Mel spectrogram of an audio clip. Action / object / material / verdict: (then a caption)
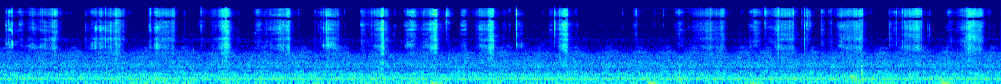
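scrape / kinetic sand block / kinetic sand / none. A solid, molded purple kinetic sand block is held between fingers with long red nails while a craft knife blade cuts into it and scrapes off chunks. Soft, gritty crunching and scraping sounds come in short bursts over a quiet, steady low hum.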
